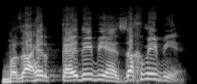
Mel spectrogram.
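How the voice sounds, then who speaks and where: A male preacher delivers an impassioned sermon in a high-pitched, sing-song, brisk voice. His emphatic, declamatory style carries a mournful storytelling quality, live-streamed from an indoor room hung with draped religious banners.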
